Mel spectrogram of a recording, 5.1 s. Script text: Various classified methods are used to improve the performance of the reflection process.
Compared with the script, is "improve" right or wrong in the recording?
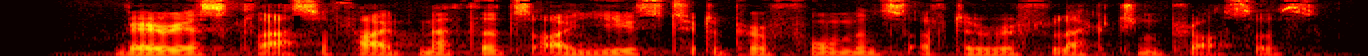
wrong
